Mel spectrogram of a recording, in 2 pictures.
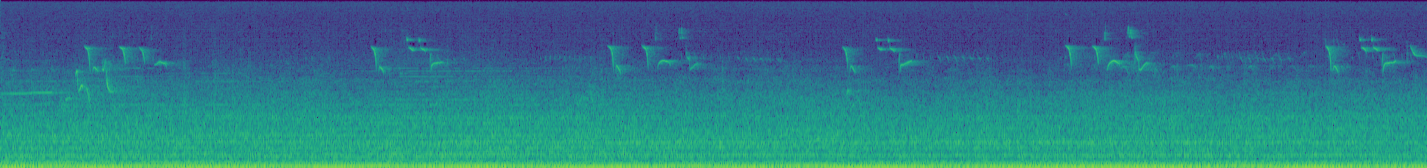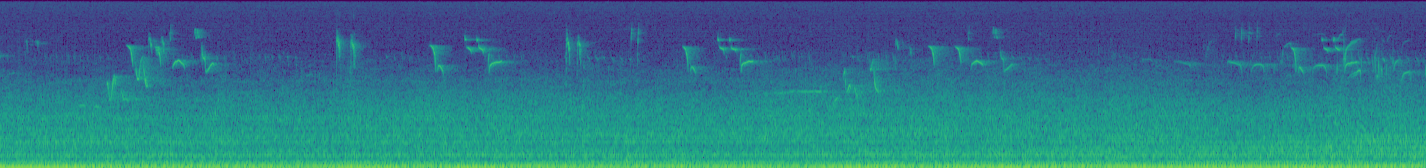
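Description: Small birds chirping repeatedly, short high notes coming every second or so, over a steady low rumble that swells and eases gently.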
